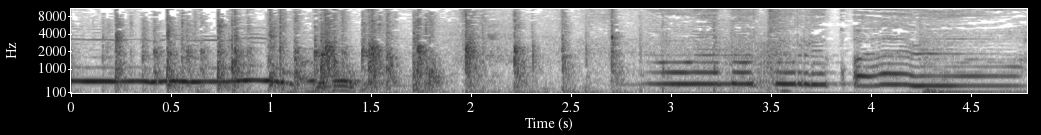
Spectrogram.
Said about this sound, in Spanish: Son los chicos del CESE, del Centro de Estudiantes de Ciencias Económicas, nos acompañan hoy, así que quiero pedir un fuerte aplauso, por favor.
